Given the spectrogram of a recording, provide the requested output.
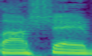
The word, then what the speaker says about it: Ase: By the way, Ashe spelled A-S-E. By the way, it's not A-S-E wrestling. It's pronounced Ashe, but it's A-S-E is how you spell Ashe.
